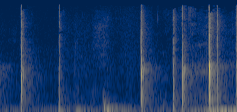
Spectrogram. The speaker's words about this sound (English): You can clap for each other, that's fine.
